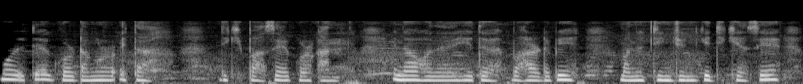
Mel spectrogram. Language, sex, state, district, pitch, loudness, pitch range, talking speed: Nagamese, female, Nagaland, Kohima, 195 Hz, -16 LUFS, 190-210 Hz, 150 wpm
